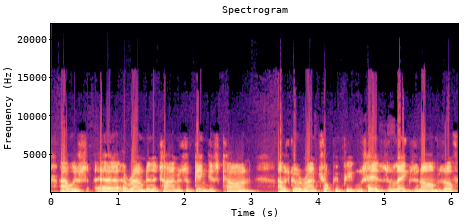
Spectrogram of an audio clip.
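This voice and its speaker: A man with a northeast English accent at a fairly quick pace, medium pitch and fairly even intonation, with noticeable background noise. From northeast England, County Durham. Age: 60s. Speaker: spiritual medium. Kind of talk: interview.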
